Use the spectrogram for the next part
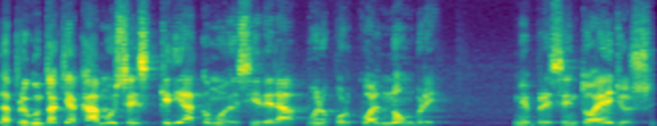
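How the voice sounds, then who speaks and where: A man's voice: a little high, a bit bright. A man teaching a Sunday Bible class at church, often putting rhetorical questions to his listeners. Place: church meeting room.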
